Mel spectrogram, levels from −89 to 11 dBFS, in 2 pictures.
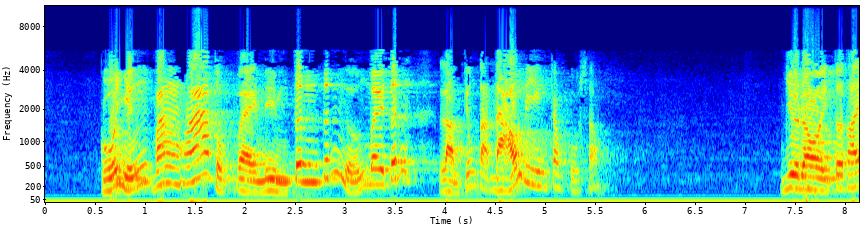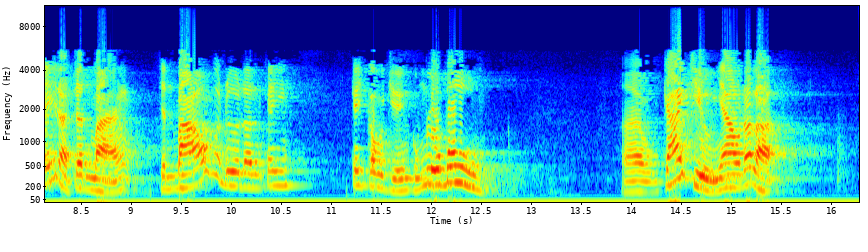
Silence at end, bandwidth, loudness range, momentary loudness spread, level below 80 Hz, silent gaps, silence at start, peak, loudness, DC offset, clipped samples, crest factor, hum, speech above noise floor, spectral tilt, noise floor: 0.6 s; 11 kHz; 4 LU; 13 LU; -46 dBFS; none; 0.55 s; 0 dBFS; -10 LUFS; 3%; 0.6%; 12 dB; none; 44 dB; -6 dB/octave; -54 dBFS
